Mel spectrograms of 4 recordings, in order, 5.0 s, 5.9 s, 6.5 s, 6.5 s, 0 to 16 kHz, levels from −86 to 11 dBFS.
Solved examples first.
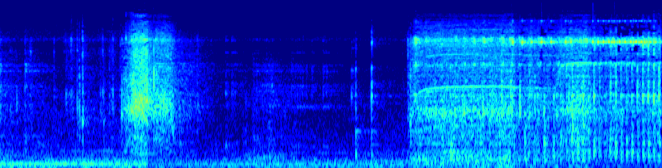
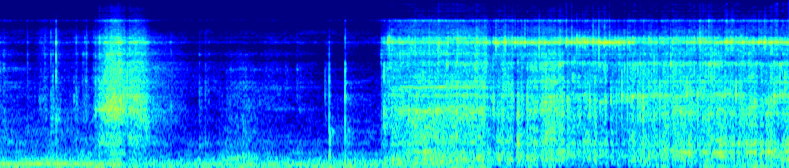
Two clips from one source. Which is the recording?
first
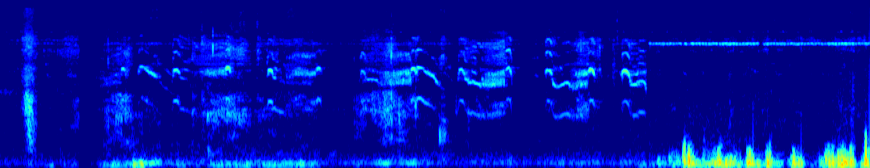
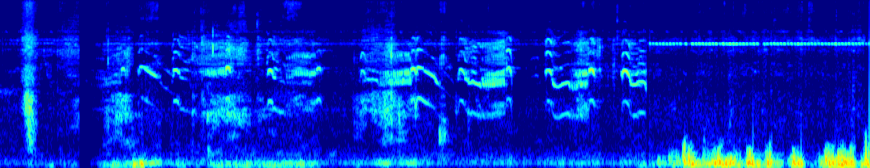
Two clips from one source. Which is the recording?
second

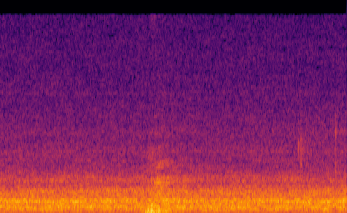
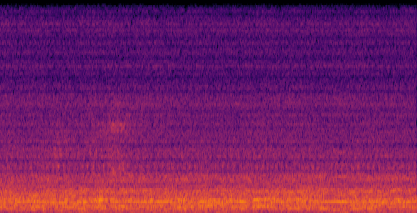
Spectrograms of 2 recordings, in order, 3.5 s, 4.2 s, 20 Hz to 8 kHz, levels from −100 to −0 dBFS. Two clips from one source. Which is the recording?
first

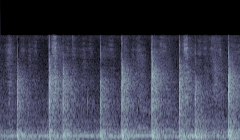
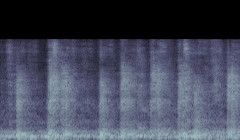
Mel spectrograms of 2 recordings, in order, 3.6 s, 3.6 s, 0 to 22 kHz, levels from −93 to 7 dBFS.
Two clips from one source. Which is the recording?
first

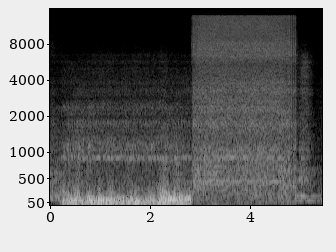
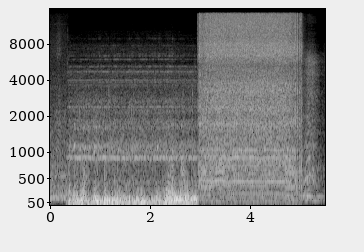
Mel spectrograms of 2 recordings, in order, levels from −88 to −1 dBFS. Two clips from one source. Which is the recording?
second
